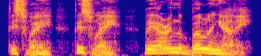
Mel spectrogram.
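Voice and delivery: high, excited calling out; urgent cry. A narrator's reading. Stranger leading the chase through bushes, high urgent cry. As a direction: call them after you urgently. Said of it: "cried the stranger".

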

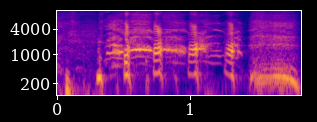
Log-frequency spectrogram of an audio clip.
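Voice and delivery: high burst of laughter; helpless high-pitched laughing; real laugh. Real, not acted. Laughing at own anecdote.

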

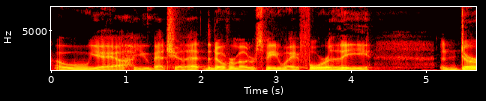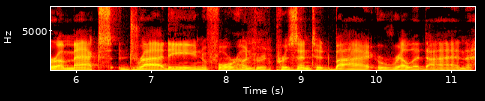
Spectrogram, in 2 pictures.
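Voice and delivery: low, slow hyped race announcer; deep announcer voice. Pretend. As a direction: drop the voice into a nascar promo. Mock low nascar announcer.

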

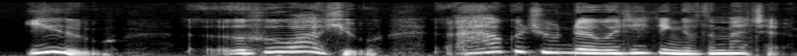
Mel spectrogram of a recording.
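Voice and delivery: very high, timid little-man voice; high-pitched, wary disbelief; nervous suspicion. Acted. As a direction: question a stranger fearfully. Frightened little man questions stranger.

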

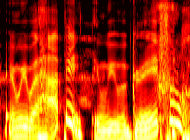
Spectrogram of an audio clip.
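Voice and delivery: high, put-on Scottish lilt; mock Scottish accent, lightly hammed; a playful Scottish brogue; Scottish accent impression. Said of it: "[name] doing his".

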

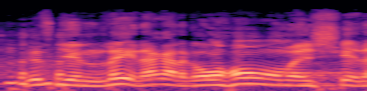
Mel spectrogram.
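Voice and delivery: ordinary talk, nothing marked

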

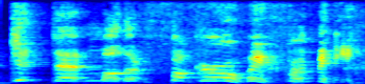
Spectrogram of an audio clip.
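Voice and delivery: high-pitched imitation of panicked yelling; mock yelling. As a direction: act out yelling at someone to back off. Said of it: "Randy's yelling at him".

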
